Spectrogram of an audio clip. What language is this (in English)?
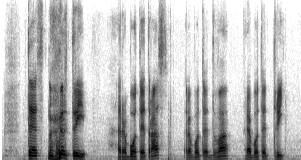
Russian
